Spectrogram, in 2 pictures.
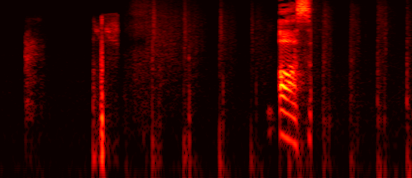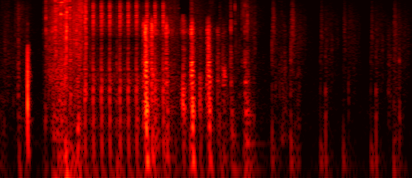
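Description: Footsteps thud quickly on floors and ground.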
